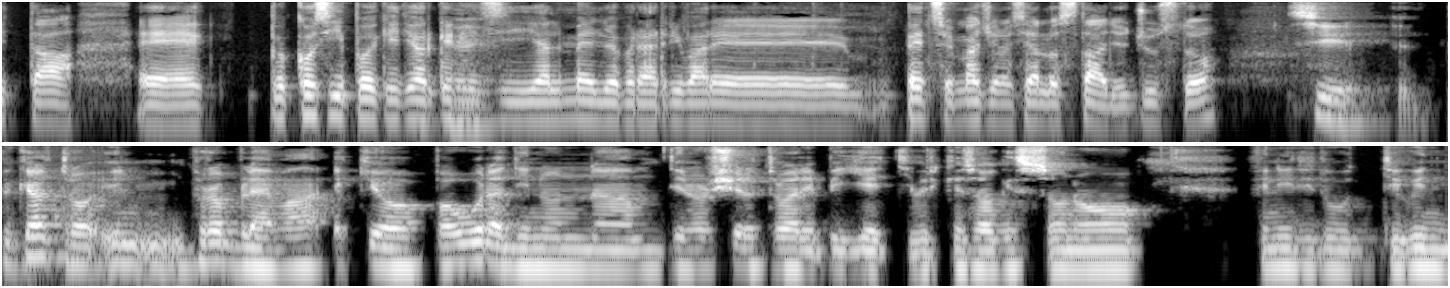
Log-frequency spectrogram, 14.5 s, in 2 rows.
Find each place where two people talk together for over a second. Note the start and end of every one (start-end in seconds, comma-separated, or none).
none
